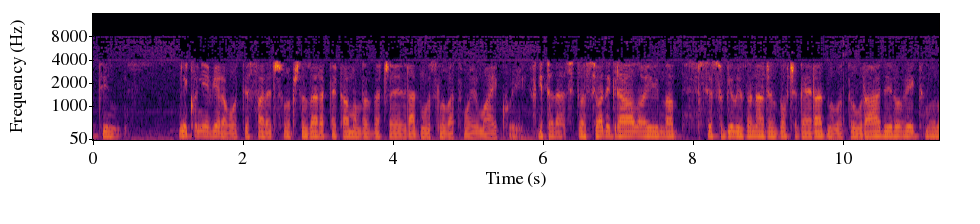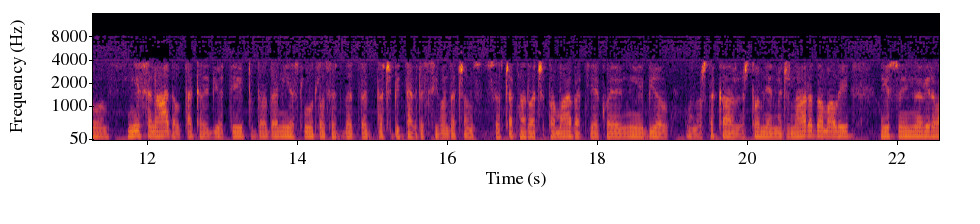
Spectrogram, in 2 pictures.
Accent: Miljevina, Republika Srpska, Bosnia & Herzegovina; mi smo svi gore iz Miljevine

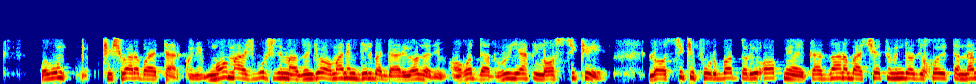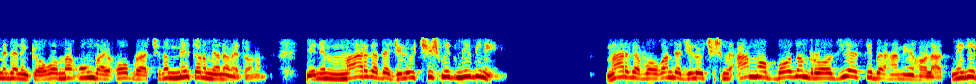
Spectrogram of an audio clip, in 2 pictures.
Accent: Afghanistan; ما میخوایم خودمونو مثلا به عنوان یک افغانستانی خودمونو معرفی کنیم

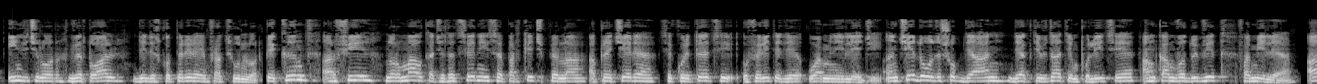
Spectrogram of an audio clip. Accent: Cioara, Hîncești District, Moldova; born or raised there

